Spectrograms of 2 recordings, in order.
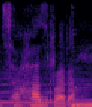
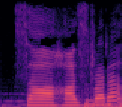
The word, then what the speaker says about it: Sahasrara: Sajas rara, lo pronuncié mal, Sajas rara, rara,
